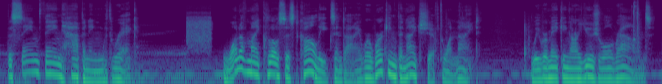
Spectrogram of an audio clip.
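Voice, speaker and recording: A man narrating a horror story in a measured storytelling style. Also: lowish voice, dark tone.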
